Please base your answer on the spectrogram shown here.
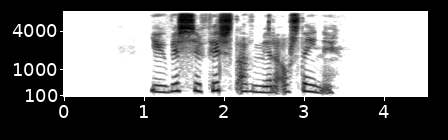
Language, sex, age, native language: Icelandic, female, 18-19, Icelandic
